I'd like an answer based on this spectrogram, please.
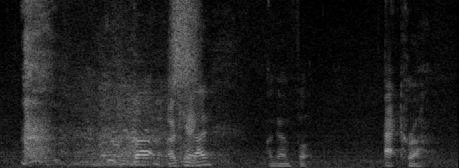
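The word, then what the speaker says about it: Accra: So, Acra, if we're going to be the pronunciation, please once again, it's Acra. A lot of people say Ara.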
